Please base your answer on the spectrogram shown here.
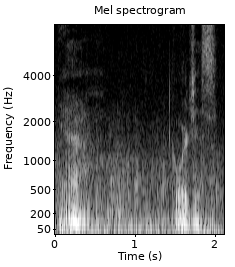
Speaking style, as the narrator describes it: I mumbled

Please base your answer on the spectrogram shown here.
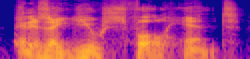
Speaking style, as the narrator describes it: said Ulrich fiercely

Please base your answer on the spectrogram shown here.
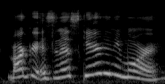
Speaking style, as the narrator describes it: said Daniel happily

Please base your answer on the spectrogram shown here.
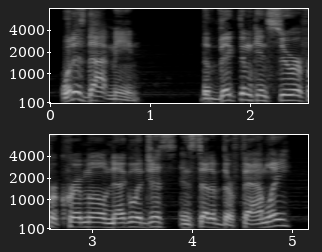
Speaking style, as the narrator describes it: The dean roared

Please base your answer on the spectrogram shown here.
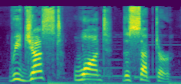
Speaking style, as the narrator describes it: Nico shouted

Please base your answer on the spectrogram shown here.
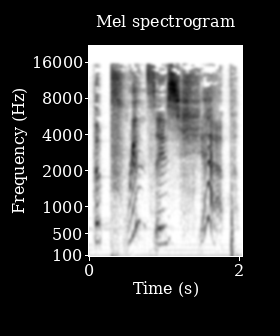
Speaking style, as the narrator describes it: Grisella screeched

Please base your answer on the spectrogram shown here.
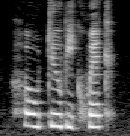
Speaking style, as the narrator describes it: moaned Kathleen

